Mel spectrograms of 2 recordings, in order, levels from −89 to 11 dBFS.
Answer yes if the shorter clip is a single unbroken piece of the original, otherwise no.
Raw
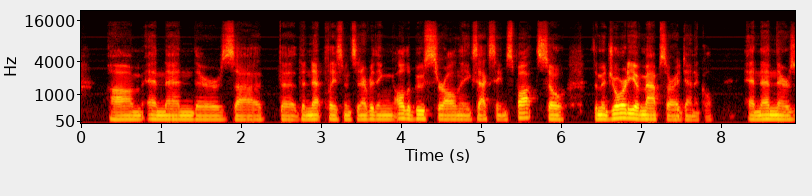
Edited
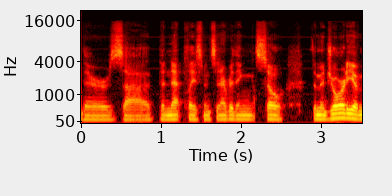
no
